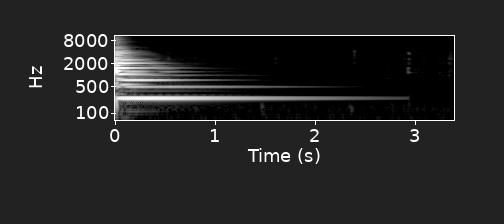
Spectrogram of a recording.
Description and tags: Tones from a small electric kalimba (thumb-piano) played with healthy distortion through a miniature amplifier.
amp, bleep, blip, bloop, contact-mic, electric, kalimba, mbira, piezo, thumb-piano, tines, tone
